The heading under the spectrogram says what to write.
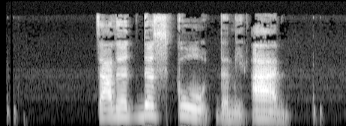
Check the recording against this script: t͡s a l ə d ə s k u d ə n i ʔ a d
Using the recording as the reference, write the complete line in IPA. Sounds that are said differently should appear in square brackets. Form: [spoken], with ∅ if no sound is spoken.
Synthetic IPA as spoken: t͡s a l ə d ə s k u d ə [m] i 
